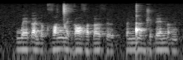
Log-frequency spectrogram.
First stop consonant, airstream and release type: implosive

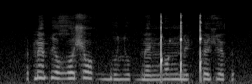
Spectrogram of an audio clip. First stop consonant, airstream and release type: implosive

